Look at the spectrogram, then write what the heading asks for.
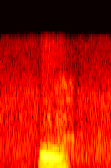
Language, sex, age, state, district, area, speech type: Maithili, male, 60+, Bihar, Madhepura, rural, conversation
